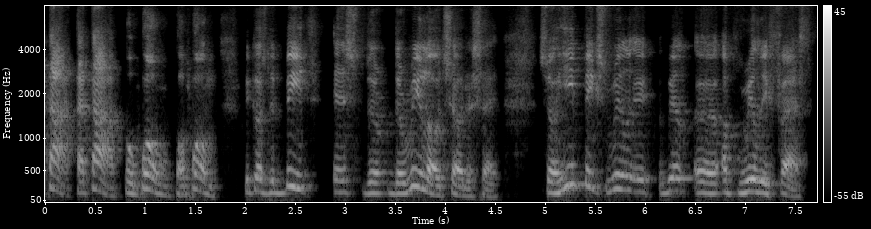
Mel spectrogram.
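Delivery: usual speaking voice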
